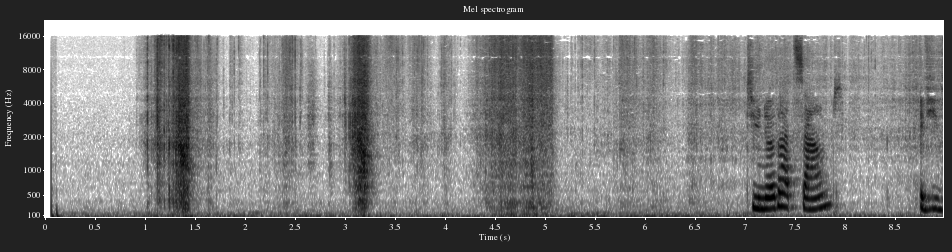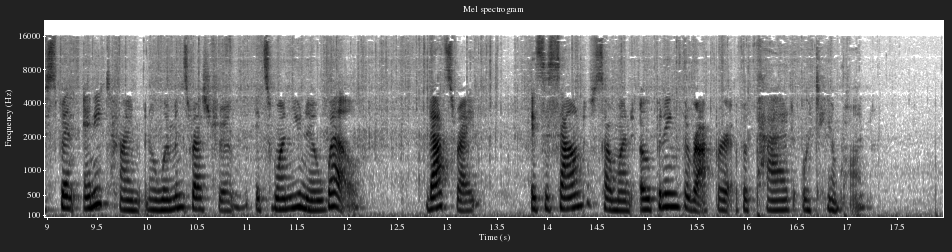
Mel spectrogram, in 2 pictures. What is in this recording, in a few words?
Tampon noises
